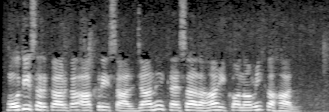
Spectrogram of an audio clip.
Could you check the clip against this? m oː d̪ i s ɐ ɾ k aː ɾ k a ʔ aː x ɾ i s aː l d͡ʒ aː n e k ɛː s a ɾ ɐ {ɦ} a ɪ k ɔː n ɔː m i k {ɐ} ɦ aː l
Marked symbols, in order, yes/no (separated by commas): yes, no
